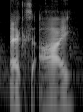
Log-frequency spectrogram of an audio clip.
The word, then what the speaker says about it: Xi: The Xi sounds like she. Oh Jin God. like Jing. Can you just tell me what everybody says, like, to make it short? Most folks just say Xi Jinping.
